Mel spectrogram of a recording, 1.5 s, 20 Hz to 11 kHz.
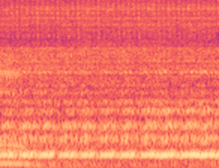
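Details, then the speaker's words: Renault Duster 2.0 running with the alternator belt removed. A steady mid-pitched whine persists despite a new water pump, idler, tensioner and timing belt. The source is still unknown. "Já soltei a correia do alternador, não é nenhum rolamento, nada, tá solta a correia ali, tá?"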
